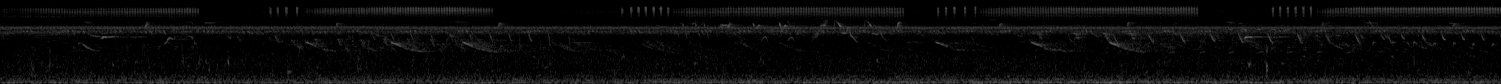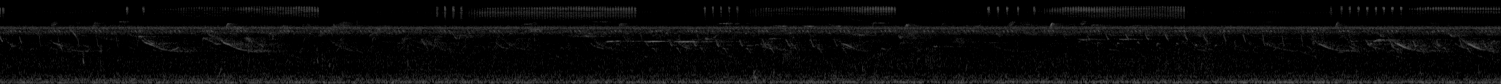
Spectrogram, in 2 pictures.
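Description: Nature ambience of insects trilling steadily, with a higher buzzing that starts and stops every few seconds. Many short, quick falling chirps run over it.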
